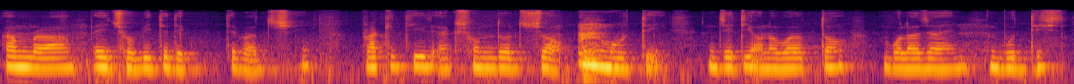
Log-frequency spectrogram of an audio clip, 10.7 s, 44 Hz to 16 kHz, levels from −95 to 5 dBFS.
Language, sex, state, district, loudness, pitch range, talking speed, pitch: Bengali, male, West Bengal, Dakshin Dinajpur, -18 LUFS, 135-150 Hz, 85 wpm, 140 Hz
